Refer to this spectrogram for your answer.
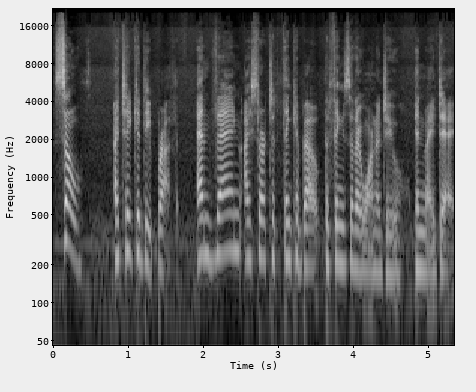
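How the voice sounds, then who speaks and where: A woman talks at a medium pitch with ordinary pitch variation. Her voice has vocal fry. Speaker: decluttering and self-care coach. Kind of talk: podcast interview. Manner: fast; animated.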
